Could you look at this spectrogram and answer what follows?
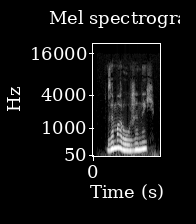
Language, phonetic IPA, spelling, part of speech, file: Russian, [zəmɐˈroʐɨn(ː)ɨj], замороженный, verb, Ru-замороженный.ogg
- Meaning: past passive perfective participle of заморо́зить (zamorózitʹ)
